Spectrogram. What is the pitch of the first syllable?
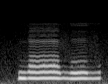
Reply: low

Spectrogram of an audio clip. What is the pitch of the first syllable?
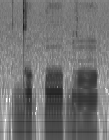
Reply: high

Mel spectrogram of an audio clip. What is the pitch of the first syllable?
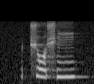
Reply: falling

